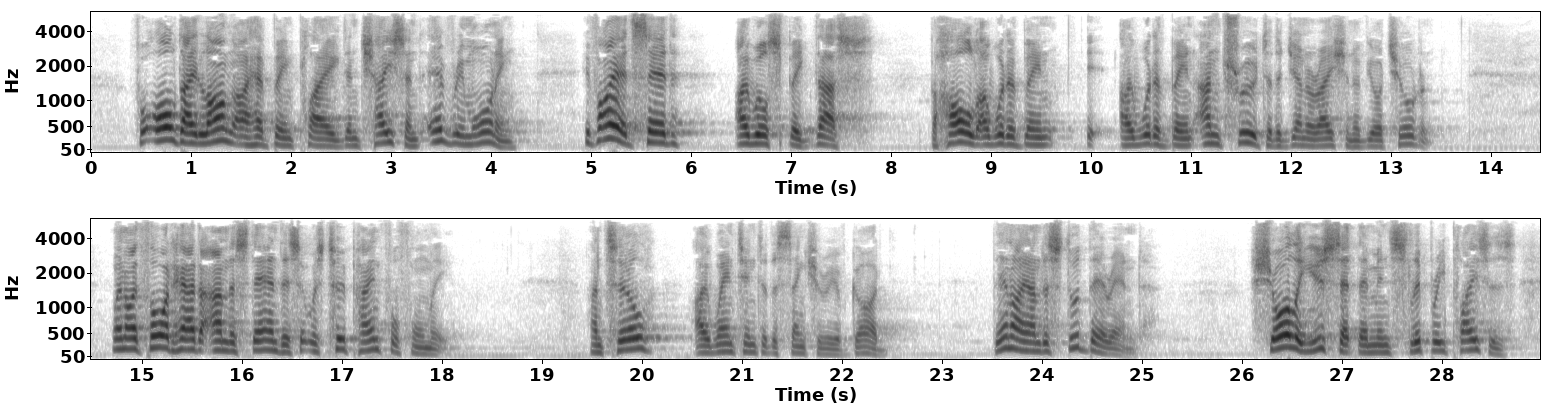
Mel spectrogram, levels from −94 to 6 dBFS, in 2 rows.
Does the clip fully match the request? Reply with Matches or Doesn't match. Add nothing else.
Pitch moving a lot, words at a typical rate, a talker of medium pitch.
Matches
